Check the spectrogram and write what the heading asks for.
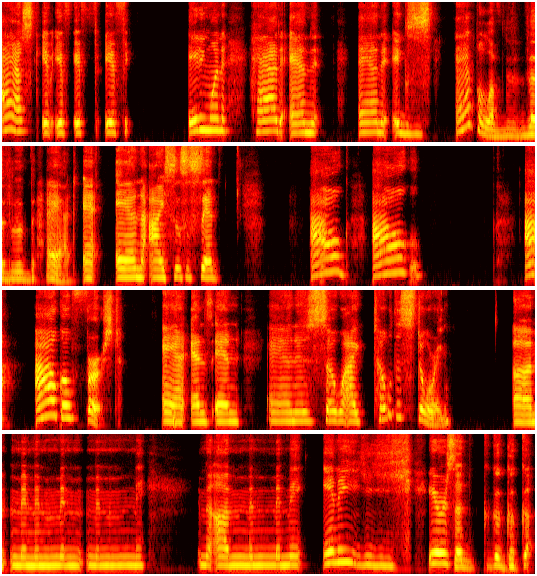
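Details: Woman who stutters, also with a paralyzed vocal cord; stuttering.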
